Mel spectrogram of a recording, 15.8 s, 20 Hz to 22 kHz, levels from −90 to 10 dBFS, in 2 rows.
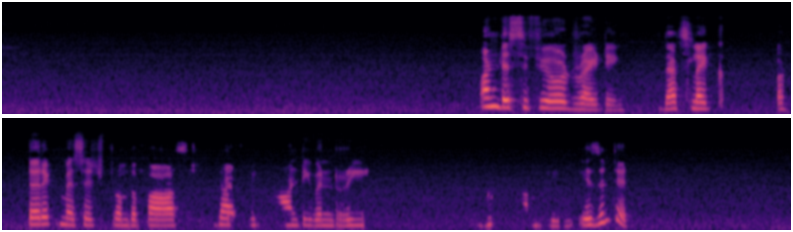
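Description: It's a speech recording, and it shows two related echo-canceller problems. First, there's speech suppressed in double talk: the talker's level gets pulled down in chunks between 9.0 and 10.78 s (roughly a second of it affected, dipping by about 20 dB at worst), again briefly from 11.52 to 11.69 s (a shallow dip of about 10 dB), and hardest between 12.33 and 13.87 s, where it drops by about 30 dB. That's likely the canceller seeing both sides active at once, failing to tell the near talker from loudspeaker echo, and ducking everything. Second, you can catch the other side's voice leaking through in two faint scraps, at 9.26 to 9.32 s and 11.47 to 11.53 s, sitting about 35 and 30 dB below the speech respectively. Those short fragments are most probably residual echo from the far end that the canceller didn't fully strip out, right as it was struggling with the overlap.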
